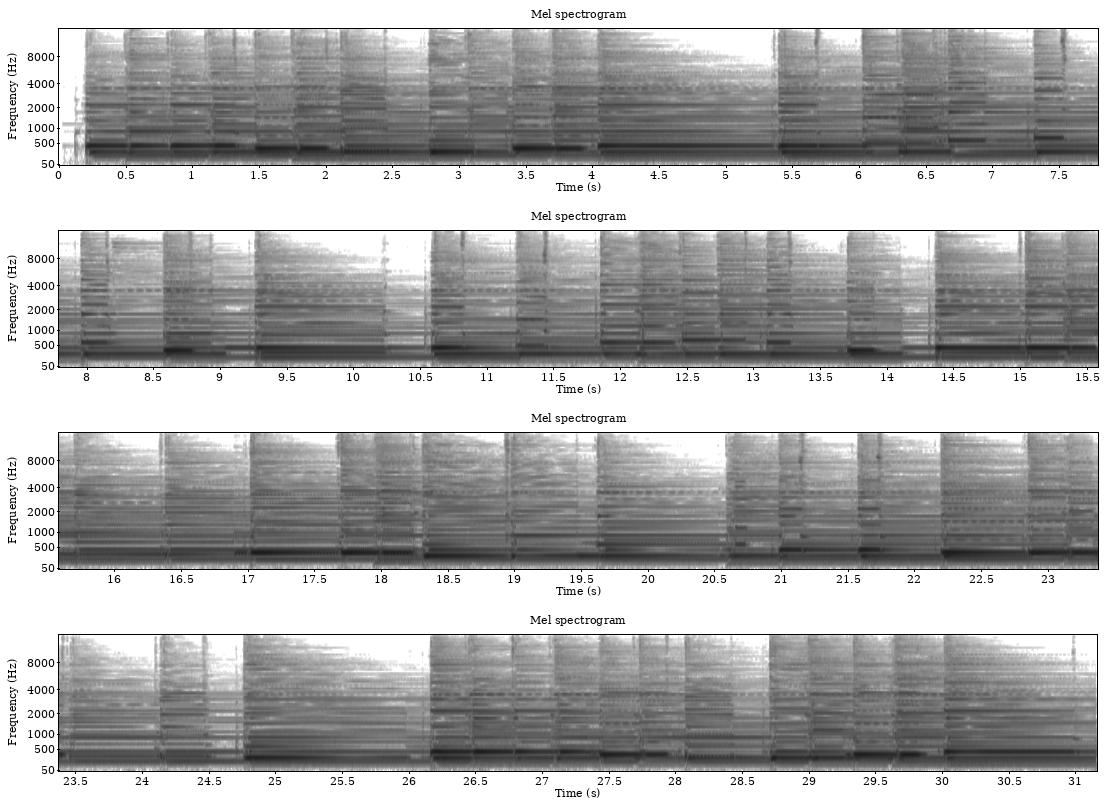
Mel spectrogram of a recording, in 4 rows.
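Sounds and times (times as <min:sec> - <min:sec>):
strummed tune: 0:00.1 - 0:31.1.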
